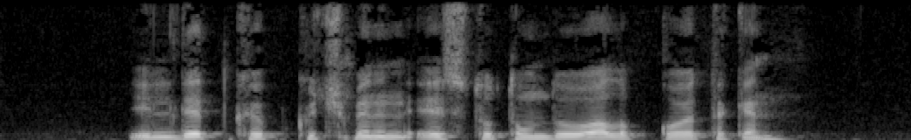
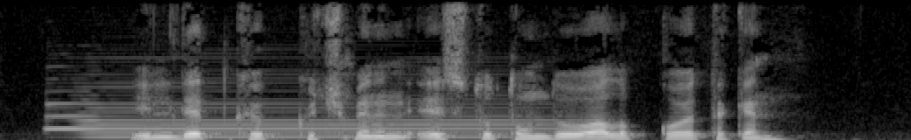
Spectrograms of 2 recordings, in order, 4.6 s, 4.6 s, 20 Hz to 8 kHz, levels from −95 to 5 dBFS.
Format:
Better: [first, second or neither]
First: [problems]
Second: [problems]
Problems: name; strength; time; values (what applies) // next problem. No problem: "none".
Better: first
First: none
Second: background sound (Wind instrument, woodwind instrument); 16 dB below the speech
